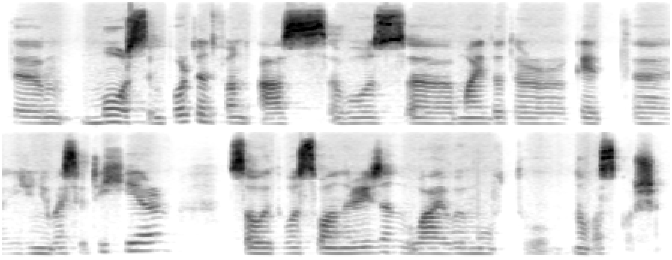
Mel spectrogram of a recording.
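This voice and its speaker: A woman's voice: deep voice, fairly even intonation, normal speed, pushed and bright, rough recording. A woman from Ukraine speaking plainly and matter-of-factly in a documentary interview. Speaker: interviewee, immigrant mother.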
